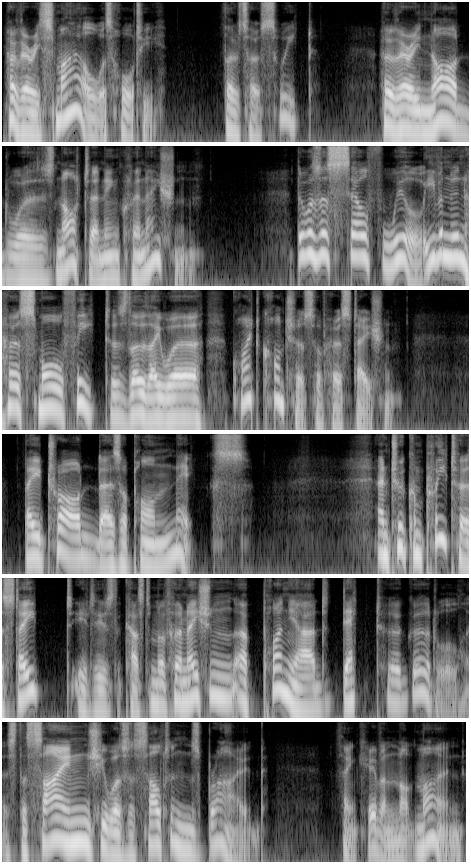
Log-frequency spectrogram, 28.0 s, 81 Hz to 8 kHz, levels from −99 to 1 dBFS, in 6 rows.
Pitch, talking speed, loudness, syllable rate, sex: 130 Hz, 145 wpm, -20 LUFS, 3.9 syllables/s, male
